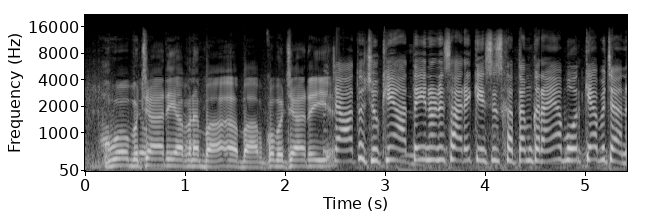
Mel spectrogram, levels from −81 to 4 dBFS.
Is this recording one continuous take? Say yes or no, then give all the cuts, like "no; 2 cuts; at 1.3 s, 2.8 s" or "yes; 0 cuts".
yes; 0 cuts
